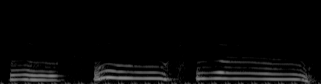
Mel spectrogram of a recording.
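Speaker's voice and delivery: high, loud yelping ooh and whoa; high yelps. A narrator's reading. Saucepan man yells as he rolls over his pans. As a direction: yelp as he tumbles. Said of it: "began to yell".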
